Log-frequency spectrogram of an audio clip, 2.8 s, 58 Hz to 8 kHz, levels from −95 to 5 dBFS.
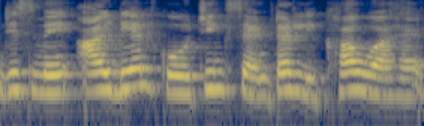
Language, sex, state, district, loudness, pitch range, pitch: Hindi, female, Bihar, Darbhanga, -21 LUFS, 210-240 Hz, 230 Hz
